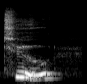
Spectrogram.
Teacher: you should feel that the vibration only comes on for the ooh sound.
